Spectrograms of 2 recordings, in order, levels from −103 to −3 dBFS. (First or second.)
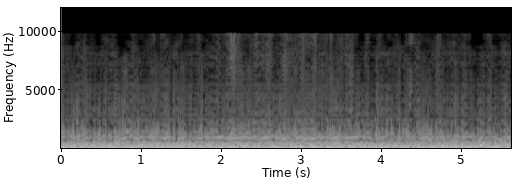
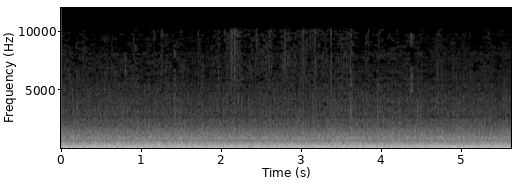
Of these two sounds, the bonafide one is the second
